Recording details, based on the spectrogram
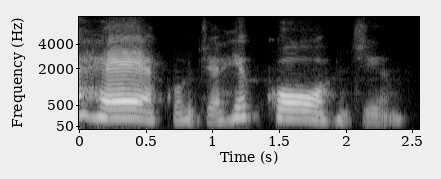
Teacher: então não podemos esquecer essa palavra recorde é uma palavra paroxítona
